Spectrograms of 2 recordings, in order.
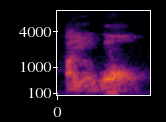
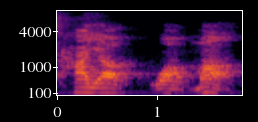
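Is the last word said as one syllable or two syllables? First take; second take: one syllable; two syllables. First: The last word is joined into one syllable. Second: The last word is split into two separate syllables. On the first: The speaker calls it right. "you say it together" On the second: The speaker calls it wrong. "not Haya Wama"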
